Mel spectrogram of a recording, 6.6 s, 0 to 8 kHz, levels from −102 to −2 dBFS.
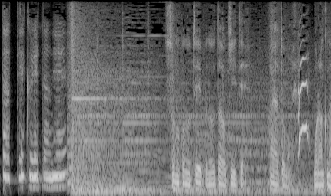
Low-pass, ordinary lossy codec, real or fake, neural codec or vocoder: none; none; real; none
